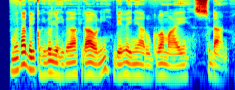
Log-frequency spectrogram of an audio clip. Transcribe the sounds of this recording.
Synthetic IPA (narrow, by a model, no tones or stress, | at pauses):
mweðabeɾikohiðɔlehiðɔjafiɾaɔnibeɾeɾainejaɾuːɡuɾwamaesuda̰n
